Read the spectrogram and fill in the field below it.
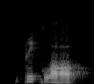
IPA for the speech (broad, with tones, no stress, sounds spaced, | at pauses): p i˦ k w ɔ̰˨˩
